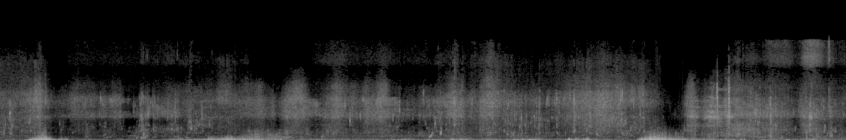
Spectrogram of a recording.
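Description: Wind buffeting the microphone in irregular low gusts, the strongest about half a second in and again near ten seconds.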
